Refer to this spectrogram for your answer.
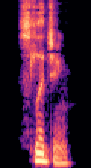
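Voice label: "sledging" English, Australian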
